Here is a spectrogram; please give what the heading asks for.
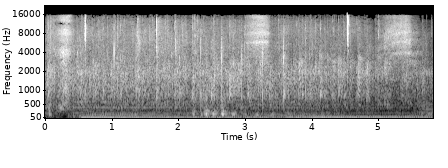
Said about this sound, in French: Oui, on peut les applaudir.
